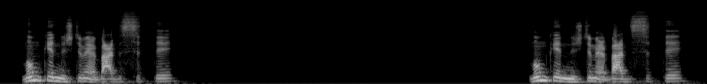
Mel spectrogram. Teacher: the number is pronounced with an elongated initial S sound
